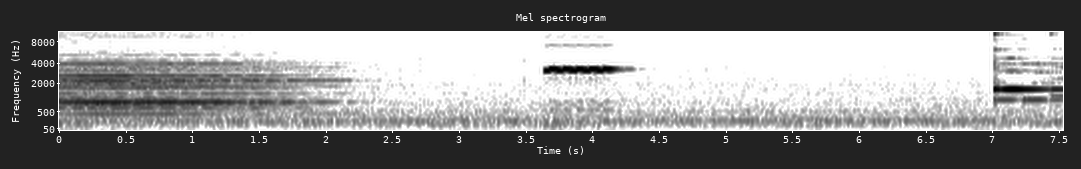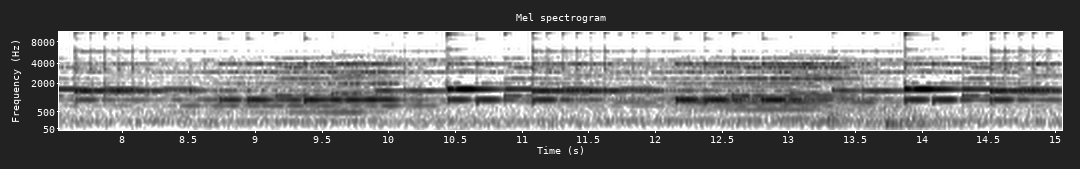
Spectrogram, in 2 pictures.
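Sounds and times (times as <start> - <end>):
short high beep: 3.6 - 4.3
electronic ringtone melody: 7.0 - 15.0
string-like ringtone melody: 7.0 - 15.0.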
